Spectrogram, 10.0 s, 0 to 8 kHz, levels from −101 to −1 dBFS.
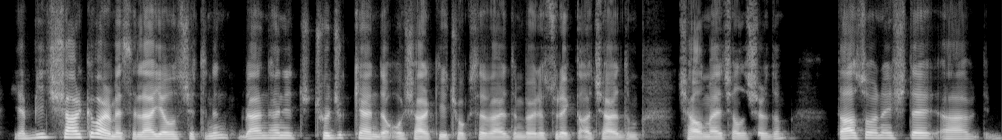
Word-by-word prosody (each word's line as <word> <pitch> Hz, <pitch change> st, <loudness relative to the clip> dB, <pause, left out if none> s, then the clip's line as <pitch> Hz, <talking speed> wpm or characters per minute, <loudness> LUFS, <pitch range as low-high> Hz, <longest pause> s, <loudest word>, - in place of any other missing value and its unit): Ya, 130 Hz, +2 st, -4 dB
bir 185 Hz, +2 st, -1 dB
şarkı 185 Hz, +1 st, +3 dB
var 185 Hz, -9 st, +8 dB
mesela 110 Hz, +1 st, +3 dB
Yavuz 115 Hz, -1 st, +2 dB
Çetin'in. 130 Hz, +7 st, -5 dB
Ben 135 Hz, +3 st, +1 dB
hani 145 Hz, -1 st, -1 dB
ço -, -, -17 dB
çocukken 140 Hz, -5 st, 0 dB
de 105 Hz, -, +2 dB
o 105 Hz, +1 st, -4 dB
şarkıyı 100 Hz, 0 st, 0 dB
çok 100 Hz, -2 st, -6 dB
severdim. 100 Hz, -1 st, -2 dB
Böyle 100 Hz, 0 st, 0 dB
sürekli 100 Hz, 0 st, -3 dB
açardım, 100 Hz, 0 st, -2 dB, 0.4 s
çalmaya 105 Hz, 0 st, +1 dB
çalışırdım. 100 Hz, +5 st, -5 dB, 0.5 s
Daha 135 Hz, +3 st, +6 dB
sonra 145 Hz, 0 st, -2 dB
işte, 145 Hz, 0 st, -1 dB
aaa, 115 Hz, 0 st, -2 dB, 0.2 s
d -, -, -18 dB
115 Hz, 155 wpm, -21 LUFS, 105-145 Hz, 0.5 s, var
